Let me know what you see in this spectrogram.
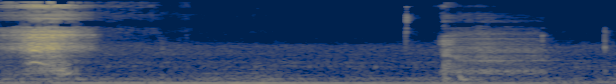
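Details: Two sneezes, a sharp explosive burst then a softer one, with steady room hum, from a woman with a lingering cold who tried an unnamed sneeze-inducing substance to provoke sneezing after a nose tickle.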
